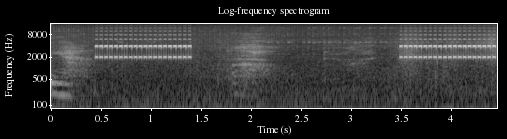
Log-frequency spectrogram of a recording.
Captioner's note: telephone ringing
